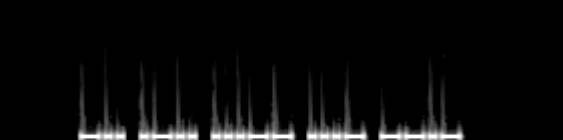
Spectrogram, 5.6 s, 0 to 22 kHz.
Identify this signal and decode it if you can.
Morse code, heard as a keyed tone, about 20 wpm, 700 Hz. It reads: DL3VQ
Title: DXCC-100 Call Signs - 5 Characters - Repeated 2x - 20wpm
